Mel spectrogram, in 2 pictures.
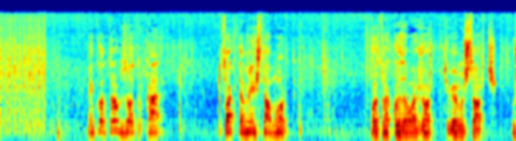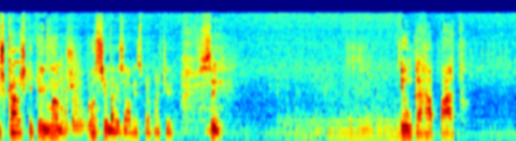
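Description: A man speaks in a low, tense voice nearby.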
